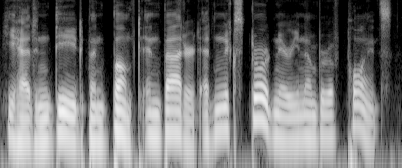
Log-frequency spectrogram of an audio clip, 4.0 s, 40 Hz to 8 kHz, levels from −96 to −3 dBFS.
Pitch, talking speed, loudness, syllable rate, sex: 105 Hz, 195 wpm, -18 LUFS, 5.7 syllables/s, male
